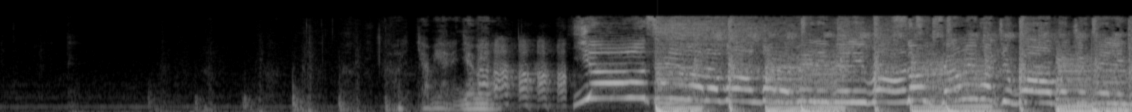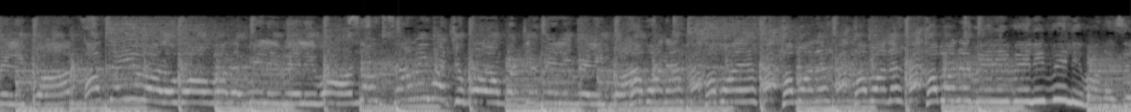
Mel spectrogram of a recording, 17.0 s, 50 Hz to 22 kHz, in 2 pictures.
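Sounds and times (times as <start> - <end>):
speech: 3.2 - 6.6
laughter: 3.4 - 4.4
upbeat 1990s girl-group pop song with beat, synths and group vocals: 4.9 - 16.9.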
